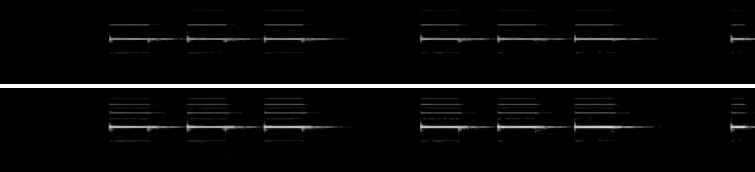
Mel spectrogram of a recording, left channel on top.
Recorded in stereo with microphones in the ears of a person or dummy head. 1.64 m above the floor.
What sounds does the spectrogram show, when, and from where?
1.1 s an alarm: 30° right (ahead or behind), 0.8 m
